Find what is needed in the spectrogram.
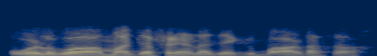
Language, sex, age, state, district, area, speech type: Goan Konkani, male, 18-30, Goa, Bardez, urban, conversation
